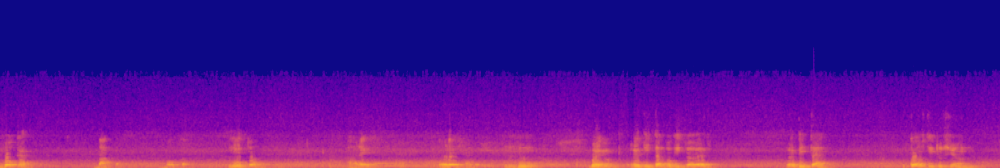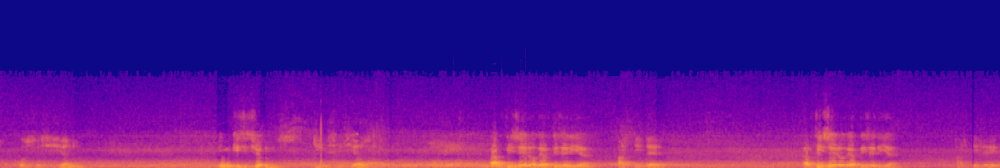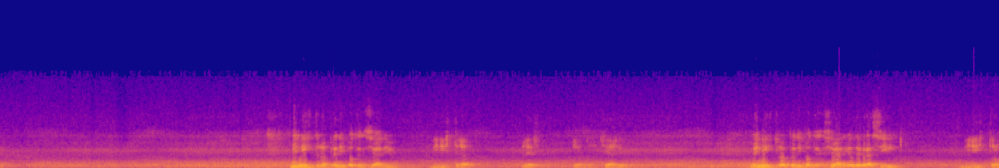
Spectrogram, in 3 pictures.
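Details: Broca's aphasia patient repeating words and phrases, with initial paraphasia (boca -> baca), deformed and truncated words and increased speaking effort; Broca's aphasia with impaired repetition.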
